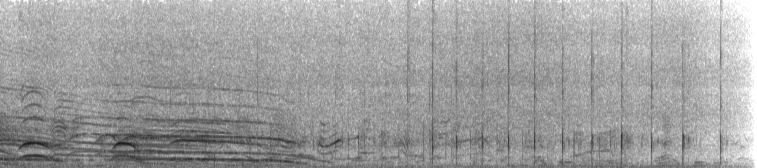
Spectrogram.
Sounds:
Speech

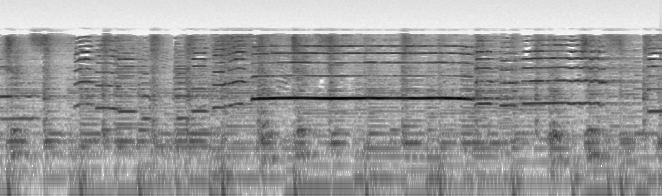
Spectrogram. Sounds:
inside a large room or hall, Music, inside a public space

